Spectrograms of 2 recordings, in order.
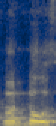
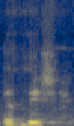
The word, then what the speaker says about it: Erdős: asked us, Erdős, Paul Erdős, even though it's named as ERDOS, it is pronounced as Erdős according to my knowledge. So Paul Erdős asked us to imagine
